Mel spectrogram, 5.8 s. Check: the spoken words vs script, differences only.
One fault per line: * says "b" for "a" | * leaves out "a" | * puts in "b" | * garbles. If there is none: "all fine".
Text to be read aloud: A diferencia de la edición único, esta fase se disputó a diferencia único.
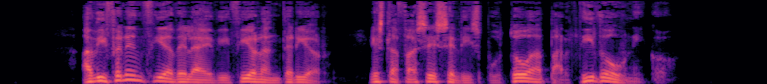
* says "anterior" for "único"
* says "partido" for "diferencia"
